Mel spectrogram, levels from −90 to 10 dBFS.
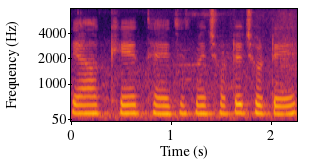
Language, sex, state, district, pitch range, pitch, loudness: Hindi, female, Chhattisgarh, Sarguja, 215-225 Hz, 220 Hz, -14 LUFS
